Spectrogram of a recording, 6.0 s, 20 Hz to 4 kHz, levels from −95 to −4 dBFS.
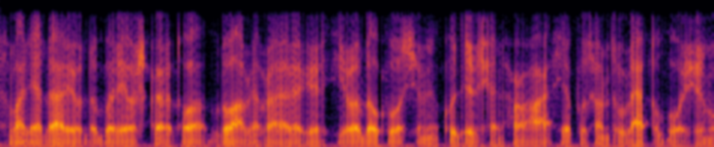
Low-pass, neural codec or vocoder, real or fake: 3.6 kHz; autoencoder, 22.05 kHz, a latent of 192 numbers a frame, VITS, trained on many speakers; fake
